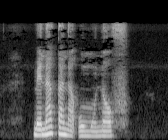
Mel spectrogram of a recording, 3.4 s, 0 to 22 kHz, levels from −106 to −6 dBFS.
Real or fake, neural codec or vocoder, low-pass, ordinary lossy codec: real; none; 10.8 kHz; AAC, 48 kbps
